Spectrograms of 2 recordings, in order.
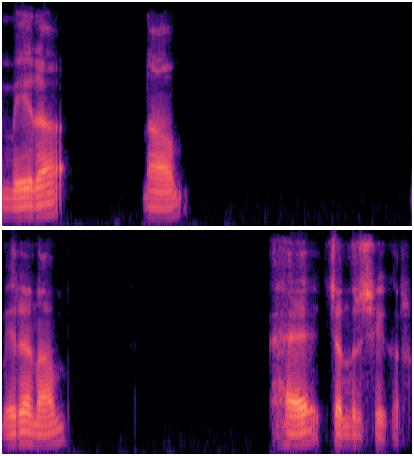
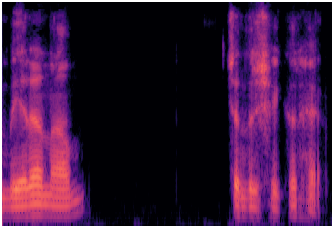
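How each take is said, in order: First: It is said with breaks and delays. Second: It is said smoothly without breaks.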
